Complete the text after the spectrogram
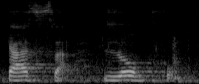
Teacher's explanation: El dorso de la lengua se eleva contra el velo del paladar, cierra la salida del aire, la punta de la lengua desciende hacia las encías de los incisivos superiores y el velo permanece cerrado y la glotis es muda y la oclusión es un poco más débil.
